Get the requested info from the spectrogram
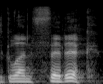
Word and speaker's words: Glenfiddich: So we were schmoozing before, our viewers, that the right way to pronounce it is Glenfiddich. – It's a Gaelic pronunciation.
